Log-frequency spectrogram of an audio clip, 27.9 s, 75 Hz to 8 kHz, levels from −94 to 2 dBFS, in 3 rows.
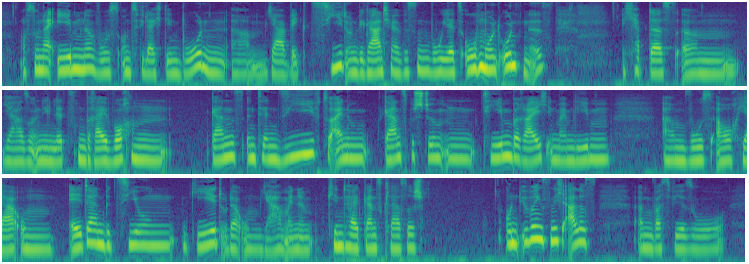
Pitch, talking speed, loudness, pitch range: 170 Hz, 150 wpm, -21 LUFS, 160-190 Hz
